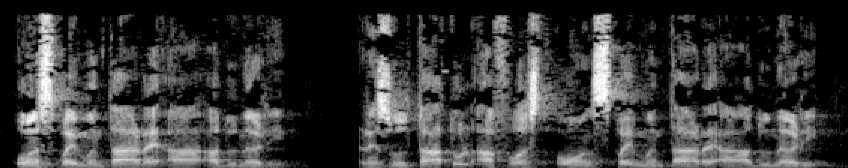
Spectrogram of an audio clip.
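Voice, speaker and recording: A man preaching a sermon as pastor, stressing phrases with repetition and dropping to quiet, low asides. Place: church.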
